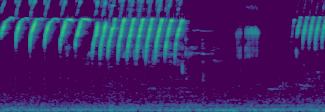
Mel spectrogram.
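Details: Canary song meant to make other canaries sing: a fast series of upswept slurred notes accelerating into a trill, a short pause with a faint chip, then the trill resuming.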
